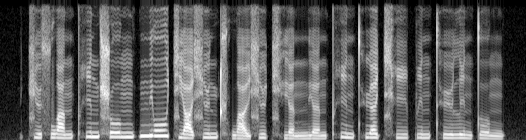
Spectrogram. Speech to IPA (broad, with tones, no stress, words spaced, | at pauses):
t͡ɕy˨˦swa˨˦npʰi˦n ʂʊ˦ŋ | n̪jo˦ʊ̯t͡ɕjä̰˨˩ ɕy˦nʈ͡ʂʰwa̰˨˩ɪ̯ɕy˦ t͡ɕʰjɛ̰˨˩nn̪jɛ˨˦n pʰi˥˨nt̪ʰɥɛ˦ t͡ɕʰi˦pi˦n t̪ʰy˦ li˥˨nt̪ʊ˥˨ŋ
